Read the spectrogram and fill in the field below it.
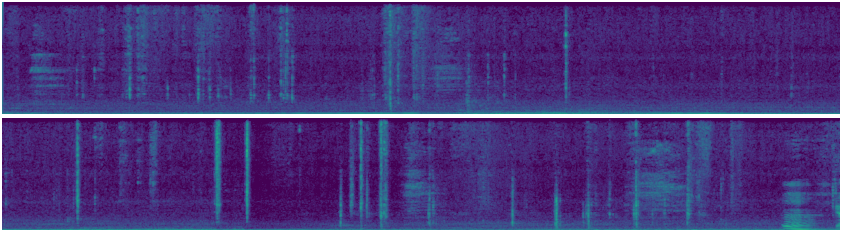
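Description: Interior of a car creeping through heavy traffic on the way to Fox Trace Community, with steady low engine and road rumble throughout, a few faint clicks and ticks, and occasional soft talking inside the cabin.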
